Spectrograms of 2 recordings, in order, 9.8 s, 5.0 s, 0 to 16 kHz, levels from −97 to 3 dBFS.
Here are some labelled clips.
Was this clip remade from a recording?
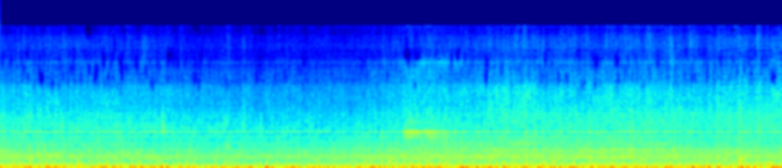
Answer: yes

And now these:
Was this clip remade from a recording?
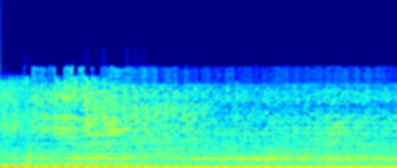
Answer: no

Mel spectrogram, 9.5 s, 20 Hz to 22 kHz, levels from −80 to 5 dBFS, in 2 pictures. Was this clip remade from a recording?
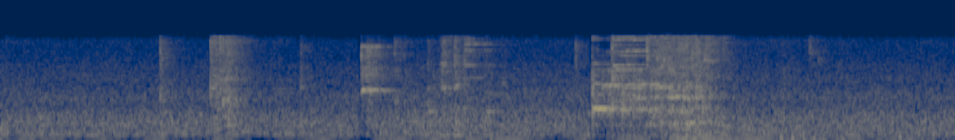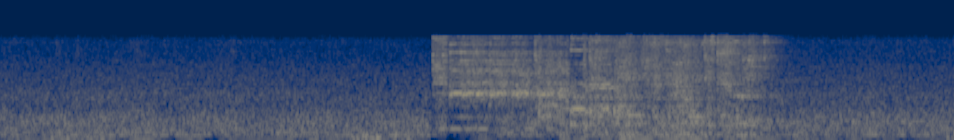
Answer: no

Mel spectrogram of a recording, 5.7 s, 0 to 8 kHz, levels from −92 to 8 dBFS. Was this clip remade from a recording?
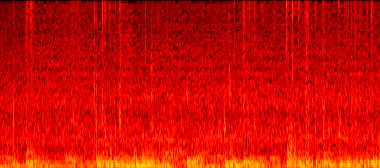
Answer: yes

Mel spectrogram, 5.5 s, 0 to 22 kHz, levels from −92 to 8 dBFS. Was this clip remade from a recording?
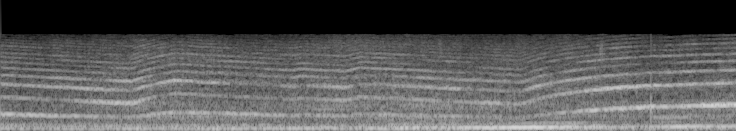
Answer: yes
